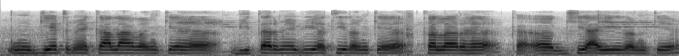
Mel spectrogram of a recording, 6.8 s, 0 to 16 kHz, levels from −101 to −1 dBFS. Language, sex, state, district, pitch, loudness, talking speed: Hindi, male, Bihar, Araria, 210 Hz, -15 LUFS, 170 wpm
